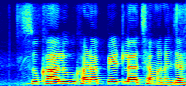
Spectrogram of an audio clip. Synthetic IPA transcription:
sukʰaəlubukʰaːɽapeːʈlaːtːʃʰamənəld͡ʒaːɦ

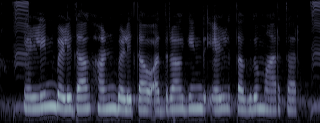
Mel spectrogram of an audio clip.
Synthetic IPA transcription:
eɭːinbeɭid̪aːɡɦɐɳbeɭit̪aːʋɐ̰d̪ɾaːɡind̪eɭːt̪ɐɡd̪umaːɾt̪aːɾ

